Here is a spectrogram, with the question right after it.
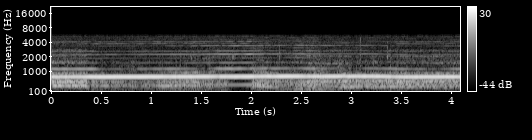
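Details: Howler monkey calling in February 2009 at Ambue Ari park, Santa Cruz, Bolivia: one long, steady, tonal howl held at an even pitch, rich in overtones, with a short break midway.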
